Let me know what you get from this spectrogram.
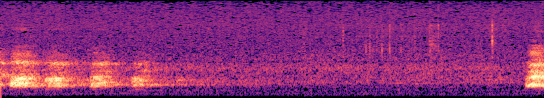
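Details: Rex, a dog barking during the night, lets out four quick harsh barks, goes silent for several seconds, then starts barking again.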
